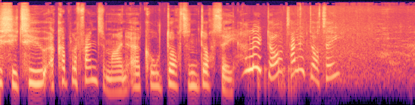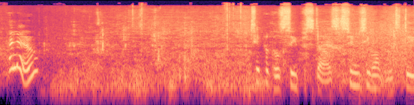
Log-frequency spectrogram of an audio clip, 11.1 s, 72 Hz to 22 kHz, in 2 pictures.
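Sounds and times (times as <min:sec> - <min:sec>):
speech: 0:00.0 - 0:04.7, 0:05.6 - 0:07.0, 0:08.9 - 0:11.0
two pigs grunting and snuffling: 0:03.2 - 0:11.0.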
